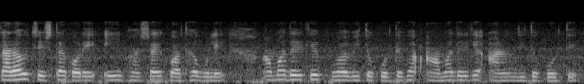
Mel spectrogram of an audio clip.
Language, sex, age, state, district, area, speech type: Bengali, female, 60+, West Bengal, Purba Bardhaman, urban, spontaneous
